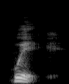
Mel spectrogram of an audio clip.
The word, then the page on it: wick: Australian English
